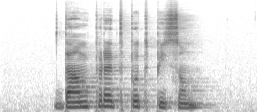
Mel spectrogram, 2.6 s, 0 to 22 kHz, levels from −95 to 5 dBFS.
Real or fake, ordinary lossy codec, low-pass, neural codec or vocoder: real; none; none; none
